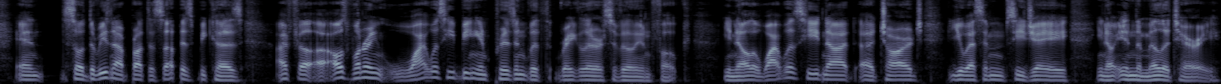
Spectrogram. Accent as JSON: {"language": "English", "region": "West Coast", "country": "United States", "tie": "born or raised there", "said": "I grew up like, um, like a West Coast kid."}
